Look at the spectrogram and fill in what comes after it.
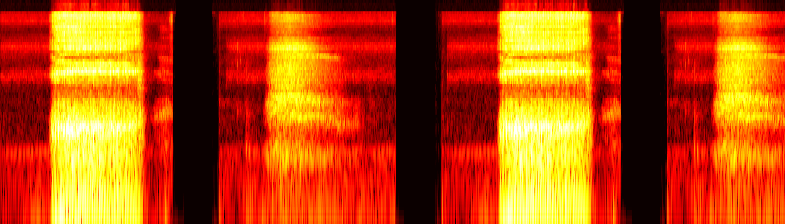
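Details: Dinosaur Minion snoring as a cartoon snoring effect: two cycles of loud, rasping inhaled snores, each followed by a softer, airy breath out.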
